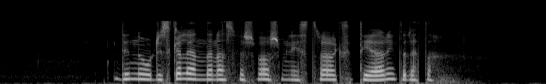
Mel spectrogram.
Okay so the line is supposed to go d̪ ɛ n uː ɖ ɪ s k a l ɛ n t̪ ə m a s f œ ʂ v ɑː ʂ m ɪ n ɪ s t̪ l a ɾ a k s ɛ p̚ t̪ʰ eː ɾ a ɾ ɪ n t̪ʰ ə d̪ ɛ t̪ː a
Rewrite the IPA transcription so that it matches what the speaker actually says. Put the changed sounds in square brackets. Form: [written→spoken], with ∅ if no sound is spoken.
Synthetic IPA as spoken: d̪ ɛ n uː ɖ ɪ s k a l ɛ n [t̪→d̪] ə [m→ɳ] a s f œ ʂ v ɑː ʂ m ɪ n ɪ s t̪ [l→ɾ] a ɾ a k s ɛ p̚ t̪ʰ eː ɾ a ɾ ɪ n [t̪ʰ→t̪] ə d̪ ɛ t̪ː a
